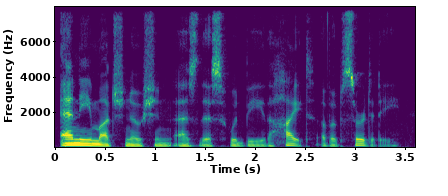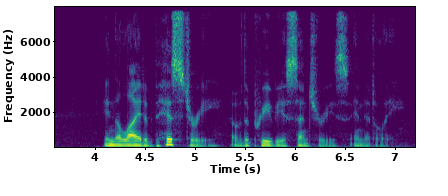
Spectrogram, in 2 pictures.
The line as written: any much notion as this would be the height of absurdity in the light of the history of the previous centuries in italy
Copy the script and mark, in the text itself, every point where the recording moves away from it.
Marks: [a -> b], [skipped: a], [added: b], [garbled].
any much notion as this would be the height of absurdity in the light of the history of the previous centuries in italy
